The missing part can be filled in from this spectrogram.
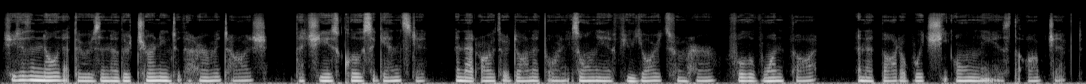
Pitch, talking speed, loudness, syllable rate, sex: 165 Hz, 230 wpm, -17 LUFS, 6.1 syllables/s, female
